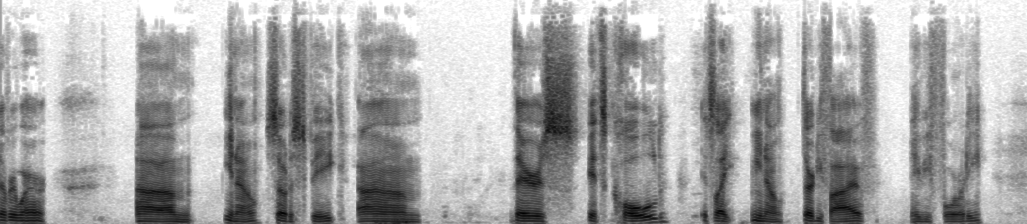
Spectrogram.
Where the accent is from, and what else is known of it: Iowa, United States; also born or lived in Fort Worth, Texas; now in Texas, United States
